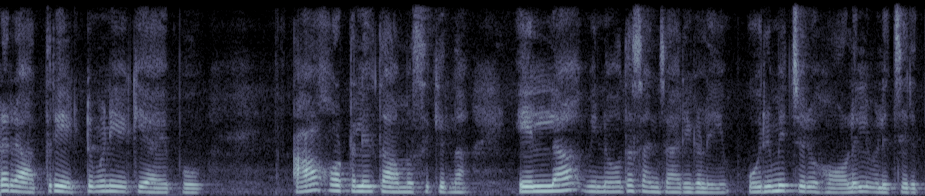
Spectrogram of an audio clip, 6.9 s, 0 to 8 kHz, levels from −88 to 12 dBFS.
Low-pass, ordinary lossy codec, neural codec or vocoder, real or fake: none; none; none; real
